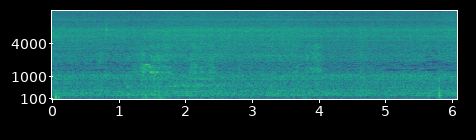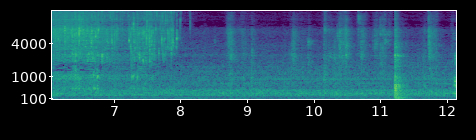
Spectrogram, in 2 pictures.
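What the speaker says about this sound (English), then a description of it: "I always add in some water." Water is poured into a curry pan, a steady faint rushing splash that continues for several seconds before cutting off, followed by quiet kitchen clatter.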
